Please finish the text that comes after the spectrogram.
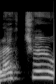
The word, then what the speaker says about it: lecture: Kalau ada C, ada U deketan itu di bahasa Inggris dia agak bacanya tuh kayak ada Y-nya gitu loh.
